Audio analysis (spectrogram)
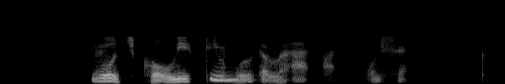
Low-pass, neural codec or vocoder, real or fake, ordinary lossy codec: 3.6 kHz; codec, 16 kHz, 0.5 kbps, FreqCodec, larger model; fake; none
